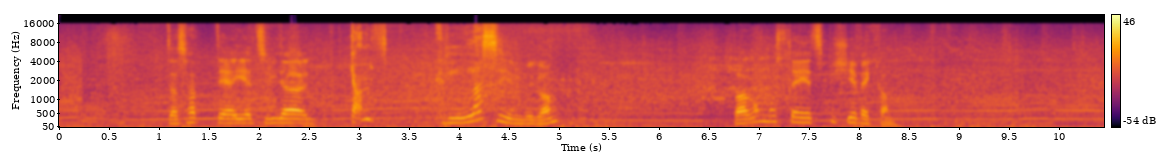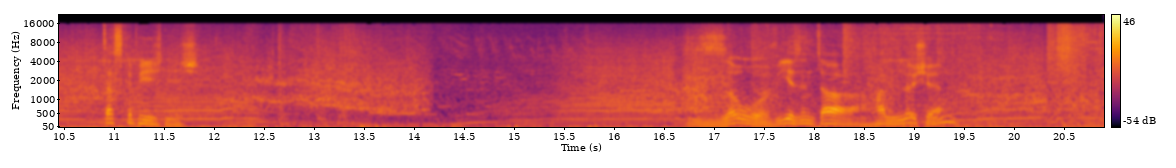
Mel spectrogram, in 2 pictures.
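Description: A sports car engine roars and revs up and down.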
